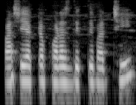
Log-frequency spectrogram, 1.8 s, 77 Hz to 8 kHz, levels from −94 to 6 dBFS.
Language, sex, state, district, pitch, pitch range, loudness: Bengali, female, West Bengal, Jalpaiguri, 210 Hz, 205-220 Hz, -21 LUFS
